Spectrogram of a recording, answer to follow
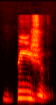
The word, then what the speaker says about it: bijou: Le bijou. OU is ou.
